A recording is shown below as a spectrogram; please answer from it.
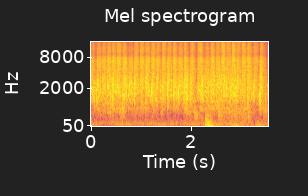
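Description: Close, continuous rhythmic scrubbing of a sanding sponge rubbing back and forth over a weathered antler shed, removing moss, with an occasional soft knock.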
